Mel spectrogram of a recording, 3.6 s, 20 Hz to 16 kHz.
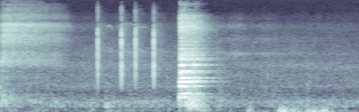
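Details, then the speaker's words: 2012 Dodge Ram 1500 Hemi, remote start enabled via AlphaOBD after new hood latch, truck on lift after sitting a few hours: fob clicks, then only one horn chirp and no cranking; remote start still not engaging. "okay yeah as you can hear you can hear there still just the one beep"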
